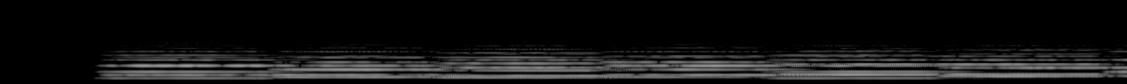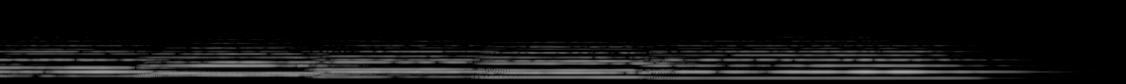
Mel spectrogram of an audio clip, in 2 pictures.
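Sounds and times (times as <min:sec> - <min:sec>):
two-voice counterpoint exercises: 0:01.0 - 0:21.6.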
